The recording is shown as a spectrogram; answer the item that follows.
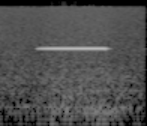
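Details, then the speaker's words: Pure-tone audiometry test tone: a steady, clear, high-pitched tone of about one second over faint hiss, presented to an adult client who has trouble hearing in background noise, starting at an easily audible level to find hearing thresholds. "The client responds to the sounds they hear, usually by pushing a response button. The tests establish the patient's threshold of hearing for each of a number of frequencies that are important for understanding speech."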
